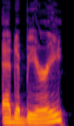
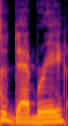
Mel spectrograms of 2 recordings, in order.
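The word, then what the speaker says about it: Ayo Edebiri: and IO debris also I've been saying IO Deb's name wrong for so long we talked about her so much in the bear and I kept saying and lots of people say edir yeah it's a debris I listened to an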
